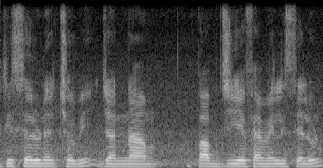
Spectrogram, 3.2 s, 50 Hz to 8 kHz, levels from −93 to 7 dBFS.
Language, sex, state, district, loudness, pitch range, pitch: Bengali, male, West Bengal, North 24 Parganas, -17 LUFS, 135-145 Hz, 140 Hz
